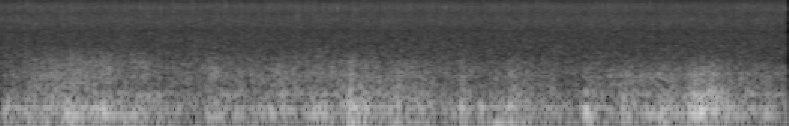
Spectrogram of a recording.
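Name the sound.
thunderstorm with heavy rain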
